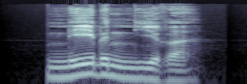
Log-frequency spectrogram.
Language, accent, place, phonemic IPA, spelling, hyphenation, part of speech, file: German, Germany, Berlin, /ˈneːbn̩ˌniːʁə/, Nebenniere, Ne‧ben‧nie‧re, noun, De-Nebenniere.ogg
- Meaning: adrenal gland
